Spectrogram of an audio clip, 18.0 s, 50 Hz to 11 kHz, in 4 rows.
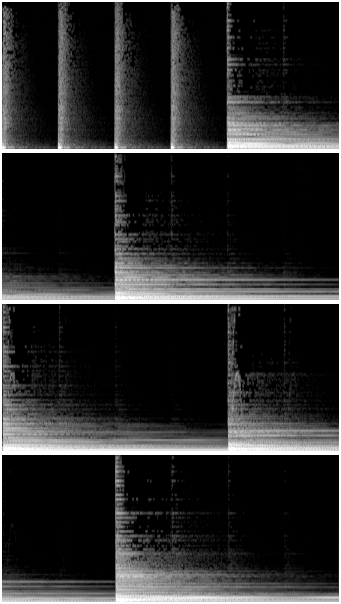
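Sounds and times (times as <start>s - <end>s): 
guitar playing iii IV7 ii V I chord progressions: 3.0s - 17.9s.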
